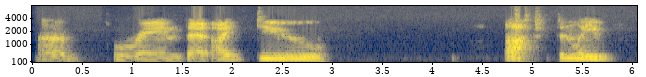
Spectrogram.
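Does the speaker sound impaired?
Yes: stuttering; tends toward covert stuttering, past speech therapy, deep breathing helps; stuttering holding back less than in previous years; tense throat, jaw and abdomen when stuttering, sometimes fluent for no reason; here prolonged sounds, blocks.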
